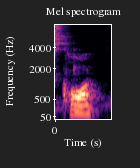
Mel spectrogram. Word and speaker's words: corps: It's French. It's core. The PS is silent. It's one of those stupid words. I'll stick to corpse.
